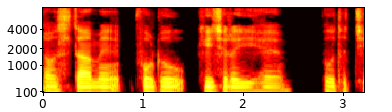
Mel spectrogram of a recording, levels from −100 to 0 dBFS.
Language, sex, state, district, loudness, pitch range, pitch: Hindi, male, Maharashtra, Nagpur, -23 LUFS, 110-115 Hz, 110 Hz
